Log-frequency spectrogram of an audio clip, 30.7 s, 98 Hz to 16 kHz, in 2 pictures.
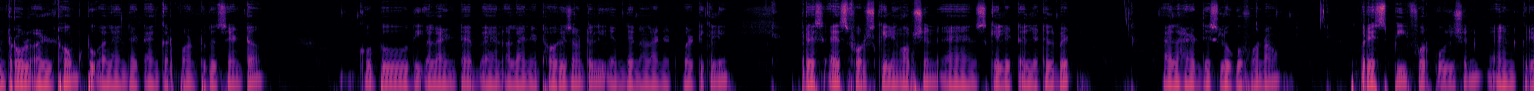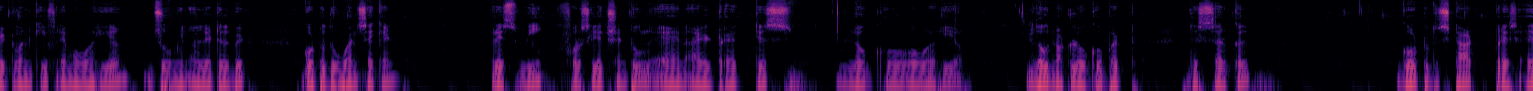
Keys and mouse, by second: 0.5 ctrl+alt+Home, 3.3 click, 6.1 click, 8.2 s, 9.1-11.5 drag, 14.1 p, 15.4 click, 16.8 =, 17.0 =, 18.6 click, 20.5 v, 21.6-26.9 drag, 28.7 click, 30.4 s.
